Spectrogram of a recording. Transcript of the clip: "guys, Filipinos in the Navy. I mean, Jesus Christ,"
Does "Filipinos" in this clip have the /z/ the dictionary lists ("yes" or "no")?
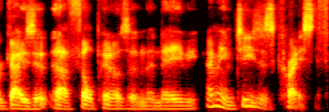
yes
